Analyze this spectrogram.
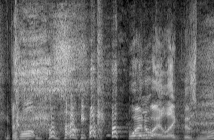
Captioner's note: laughing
